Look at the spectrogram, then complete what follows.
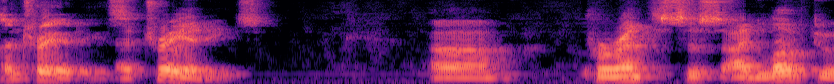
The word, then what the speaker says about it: Atreides: You have the forces of the House of Atreides, do you pronounce it? Atreides.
